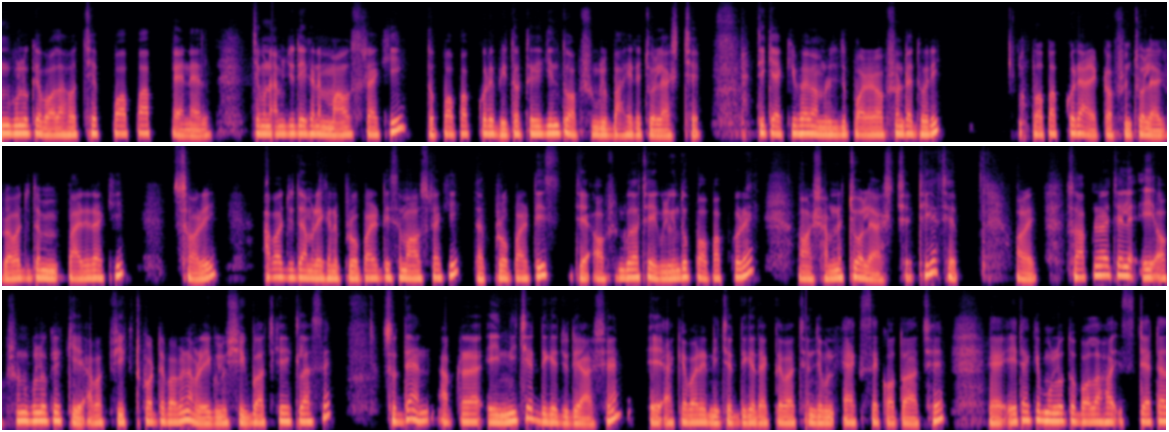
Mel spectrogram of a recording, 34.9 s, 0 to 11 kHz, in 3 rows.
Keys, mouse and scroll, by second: 13.1 click.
